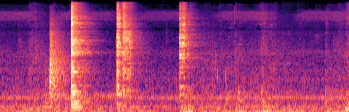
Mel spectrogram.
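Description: A metal spoon clanks against a pot while stirring creamy squash and string beans (sitaw), three or four sharp close scrapes and knocks with a faint kitchen hum between.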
